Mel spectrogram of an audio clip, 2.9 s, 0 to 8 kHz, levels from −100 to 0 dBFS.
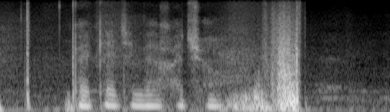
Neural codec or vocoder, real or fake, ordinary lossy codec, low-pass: codec, 16 kHz, 6 kbps, DAC; fake; none; none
